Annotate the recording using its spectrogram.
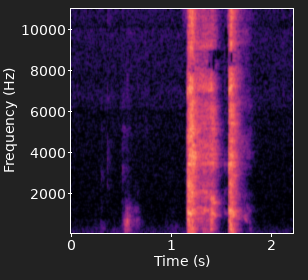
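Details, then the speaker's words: Woman with a "frog in the throat" and hoarse voice, drinking doesn't help: faint throat sound then two harsh coughs, the first drawn out and rasping like throat clearing. "J'ai un chien dans la gorge. Je suis désolée si ça vous va pas que je tousse."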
